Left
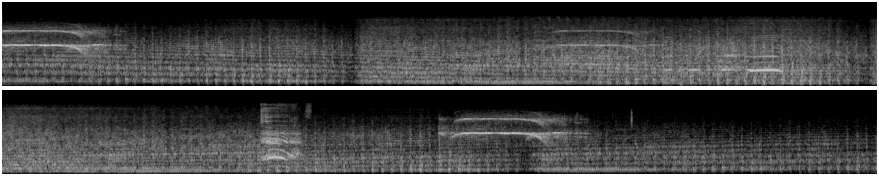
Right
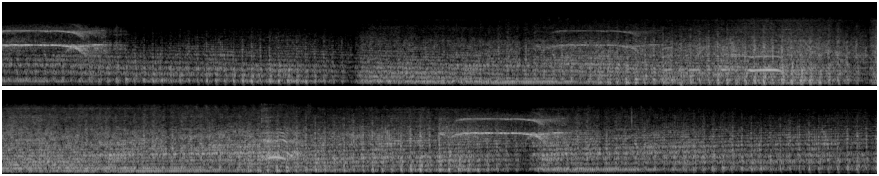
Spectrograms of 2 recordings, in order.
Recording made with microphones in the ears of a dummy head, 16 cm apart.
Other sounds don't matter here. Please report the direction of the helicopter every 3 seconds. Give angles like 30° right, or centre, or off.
60° left, 50° left, 20° left, 20° right, 50° right, 60° right.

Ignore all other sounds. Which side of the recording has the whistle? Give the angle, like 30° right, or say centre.
20° left.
